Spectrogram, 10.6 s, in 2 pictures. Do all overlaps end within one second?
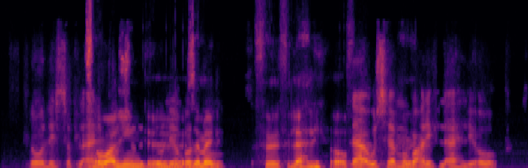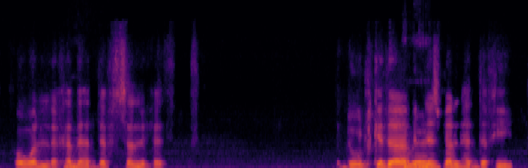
No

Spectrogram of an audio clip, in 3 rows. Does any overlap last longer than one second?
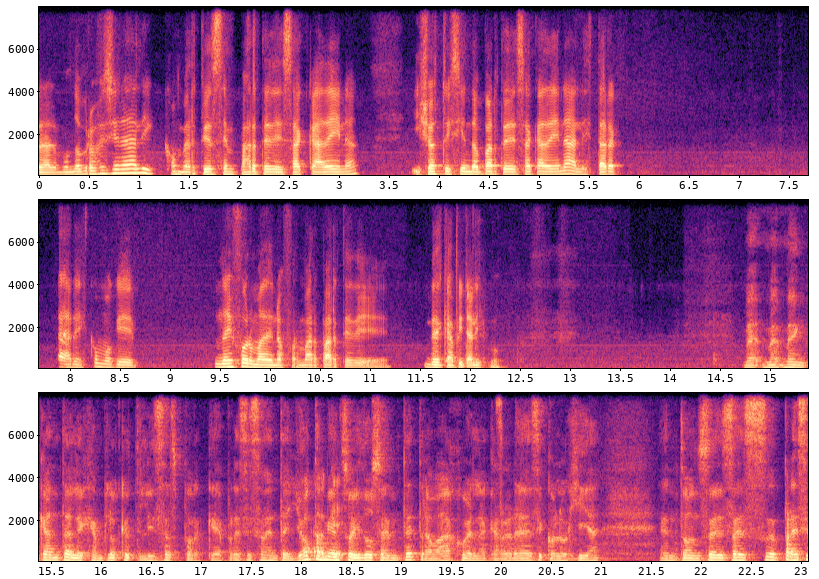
No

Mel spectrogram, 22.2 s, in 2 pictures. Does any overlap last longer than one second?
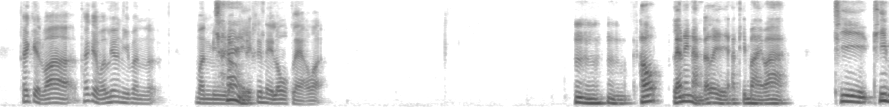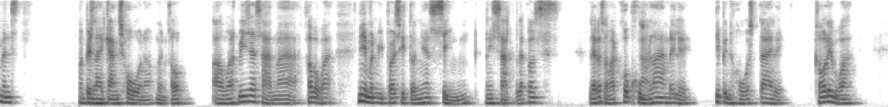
No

